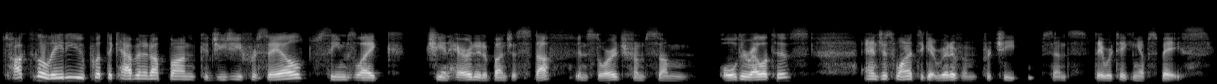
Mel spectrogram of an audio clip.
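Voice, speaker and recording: A man's voice: medium pitch, fairly quick, dry recording, lo-fi sound, natural voice. An actor playing a weary, guarded male investigator in an audio drama, speaking in a wry, hesitant, conversational way. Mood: apologetic, wry. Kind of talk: naturalistic audio drama acting.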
